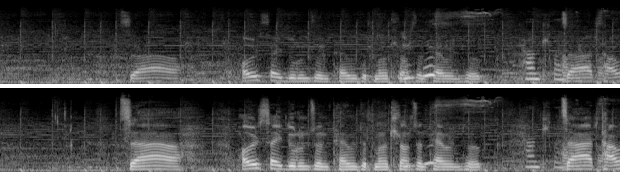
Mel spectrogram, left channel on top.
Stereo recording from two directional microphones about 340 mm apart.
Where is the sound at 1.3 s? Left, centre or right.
Right.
